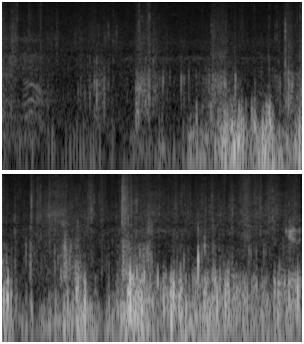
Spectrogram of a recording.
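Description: Footsteps rustling and crunching through fallen leaves, irregular steps that start about a second and a half in, with one louder step a little after the middle.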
